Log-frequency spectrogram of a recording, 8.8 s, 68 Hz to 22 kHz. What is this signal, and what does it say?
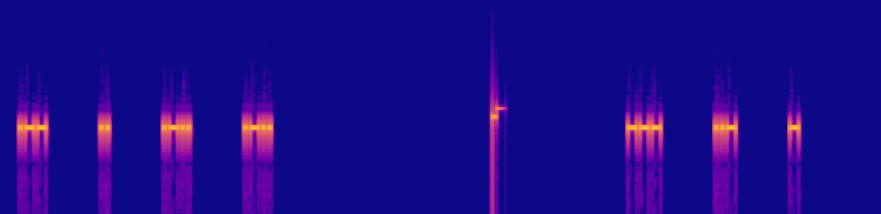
Morse code, heard as a keyed tone, about 40 wpm, spaced as for 14 wpm, 700 Hz. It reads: WILL OUT
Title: 6x Character Spacing - Top 100 Words - 40wpm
